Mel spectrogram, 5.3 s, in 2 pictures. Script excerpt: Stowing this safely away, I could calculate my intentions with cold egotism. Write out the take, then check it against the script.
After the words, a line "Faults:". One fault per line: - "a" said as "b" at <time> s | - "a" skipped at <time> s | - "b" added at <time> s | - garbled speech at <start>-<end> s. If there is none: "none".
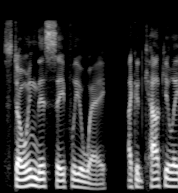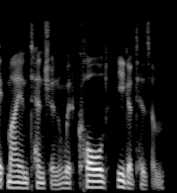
Stowing this safely away, I could calculate my intention with cold egotism.
Faults:
- "intentions" said as "intention" at 2.9 s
